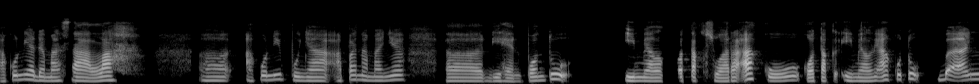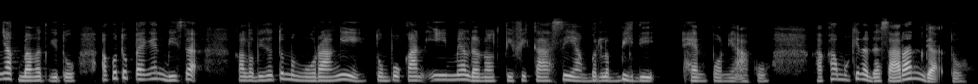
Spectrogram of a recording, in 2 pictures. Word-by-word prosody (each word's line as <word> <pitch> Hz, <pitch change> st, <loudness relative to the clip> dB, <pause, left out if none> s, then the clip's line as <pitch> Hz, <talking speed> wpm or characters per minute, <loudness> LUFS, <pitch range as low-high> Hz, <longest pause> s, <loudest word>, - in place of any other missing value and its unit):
aku, 150 Hz, +8 st, -4 dB
nih, 220 Hz, +1 st, -1 dB
ada 185 Hz, -4 st, -1 dB
masalah, 170 Hz, +1 st, +3 dB, 0.9 s
eee, 180 Hz, -1 st, -4 dB, 0.2 s
aku, 170 Hz, +4 st, -5 dB
nih, 225 Hz, -, -2 dB
punya 175 Hz, -4 st, -1 dB
apa 195 Hz, +5 st, -3 dB
namanya, 200 Hz, +3 st, -3 dB, 0.4 s
eee, 160 Hz, -1 st, -1 dB
di 160 Hz, -, -3 dB
handphone, 155 Hz, +5 st, -2 dB
tuh, 245 Hz, +10 st, +4 dB, 0.6 s
email 165 Hz, -3 st, +2 dB, 0.2 s
kotak 170 Hz, 0 st, 0 dB
suara 150 Hz, -1 st, +1 dB
aku, 190 Hz, -7 st, +4 dB
kotak 160 Hz, 0 st, +1 dB
email-nya 170 Hz, +2 st, +1 dB
aku, 215 Hz, +1 st, -4 dB
tuh, 255 Hz, -3 st, +1 dB, 0.2 s
banyak 240 Hz, +4 st, +3 dB
banget 180 Hz, 0 st, +4 dB
gitu. 165 Hz, 0 st, -2 dB, 0.3 s
Aku, 215 Hz, +7 st, 0 dB
tuh, 300 Hz, -, 0 dB
pengen 240 Hz, +1 st, 0 dB
bisa, 195 Hz, +5 st, +2 dB, 0.4 s
kalau 185 Hz, 0 st, +1 dB
bisa, 200 Hz, +3 st, 0 dB
tuh, 265 Hz, -, 0 dB
mengurangi 180 Hz, -2 st, +1 dB
tumpukan 190 Hz, +1 st, +1 dB
email 215 Hz, +1 st, +1 dB
dan 175 Hz, -1 st, +2 dB
notifikasi 175 Hz, +3 st, -2 dB
yang 165 Hz, -, -3 dB
berlebih 180 Hz, +2 st, -1 dB
di 170 Hz, -1 st, +2 dB, 0.4 s
handphone-nya 155 Hz, -2 st, -3 dB
aku. 145 Hz, +1 st, -10 dB, 0.5 s
Kakak 170 Hz, +9 st, -1 dB
mungkin 225 Hz, +1 st, +1 dB
ada 165 Hz, -2 st, +1 dB
saran 230 Hz, -, +7 dB
nggak, 215 Hz, -, +2 dB
tuh? 135 Hz, -1 st, -8 dB
180 Hz, 145 wpm, -27 LUFS, 165-215 Hz, 0.9 s, saran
